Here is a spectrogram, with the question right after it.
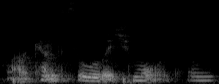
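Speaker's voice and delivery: low, slow, hushed spooky greeting; Phantom Manor ghost host. Retold or imitated. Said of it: "talk along with all the spiels".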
